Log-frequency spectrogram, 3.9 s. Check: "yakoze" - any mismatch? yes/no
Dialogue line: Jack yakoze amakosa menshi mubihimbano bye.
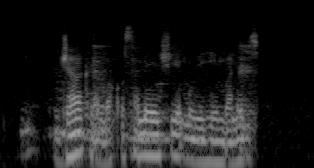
yes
